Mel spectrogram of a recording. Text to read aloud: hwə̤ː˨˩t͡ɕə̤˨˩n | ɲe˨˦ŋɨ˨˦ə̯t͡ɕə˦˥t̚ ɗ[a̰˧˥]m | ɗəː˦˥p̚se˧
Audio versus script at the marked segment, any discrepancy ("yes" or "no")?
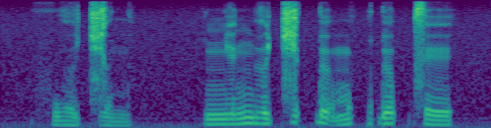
yes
